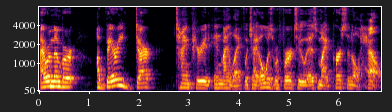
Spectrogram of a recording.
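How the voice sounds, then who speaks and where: In a room with audible echo, a man talks at a moderate pace in a bright, sharp tone with ordinary pitch variation. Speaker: motivational speaker. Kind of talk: stage presentation. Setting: stage. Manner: high energy.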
